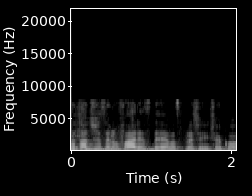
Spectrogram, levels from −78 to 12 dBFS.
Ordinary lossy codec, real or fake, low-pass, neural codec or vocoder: none; fake; none; codec, 16 kHz, 16 kbps, FunCodec, trained on Chinese and English, 50 frames a second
